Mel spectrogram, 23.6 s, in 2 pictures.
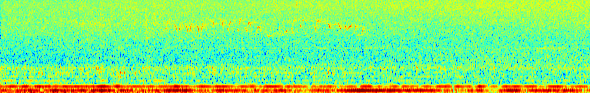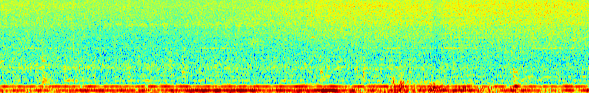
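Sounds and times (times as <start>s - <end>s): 
deep drone of structure resonances and ground sounds: 0.0s - 23.5s.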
